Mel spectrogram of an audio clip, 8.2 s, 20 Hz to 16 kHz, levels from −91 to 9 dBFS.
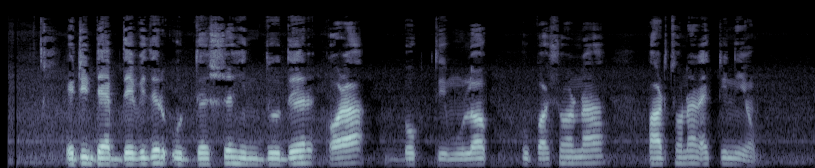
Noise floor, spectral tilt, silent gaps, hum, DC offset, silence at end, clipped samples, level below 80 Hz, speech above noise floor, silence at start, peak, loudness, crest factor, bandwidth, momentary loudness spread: -56 dBFS; -5.5 dB/octave; none; none; under 0.1%; 0.6 s; under 0.1%; -70 dBFS; 36 dB; 0.4 s; -2 dBFS; -21 LUFS; 20 dB; 11 kHz; 16 LU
